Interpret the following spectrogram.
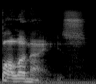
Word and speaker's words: bolognese: i can see bolognese it's an odd spelling i'll give it that but bolognese it's got g in it you don't really hear the g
